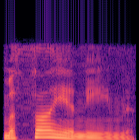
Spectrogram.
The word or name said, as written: methionine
